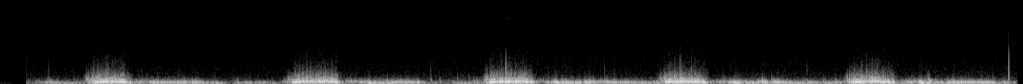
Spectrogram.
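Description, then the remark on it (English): Low, coarse rumbling rhonchi lung sounds swell five times at a steady pace, roughly every two seconds, over a continuous deep drone, with no talking. “Low rumbling or snoring, that's classically heard with pneumonia, and that's rhonchi.”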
